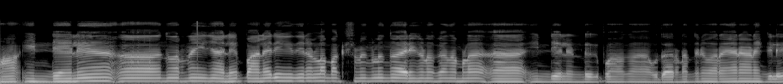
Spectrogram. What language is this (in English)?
Malayalam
